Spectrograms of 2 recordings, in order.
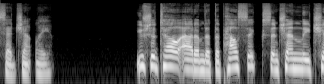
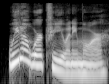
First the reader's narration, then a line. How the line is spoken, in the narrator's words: I said dryly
